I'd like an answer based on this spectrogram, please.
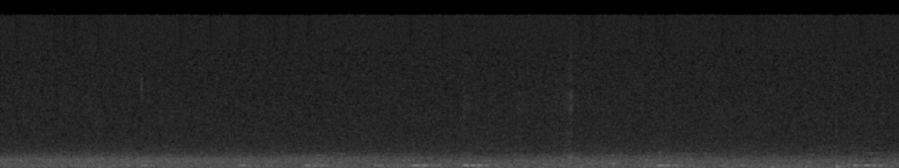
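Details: Insects and bees in the Alpstein massif, Switzerland, give a thin, mid-pitched buzzing hum that comes and goes in short passes throughout, set against a soft, even background hiss of quiet mountain air.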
